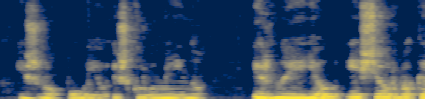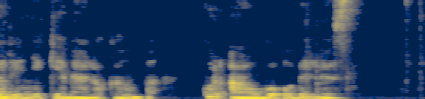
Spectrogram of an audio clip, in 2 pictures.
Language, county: Lithuanian, Marijampolė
